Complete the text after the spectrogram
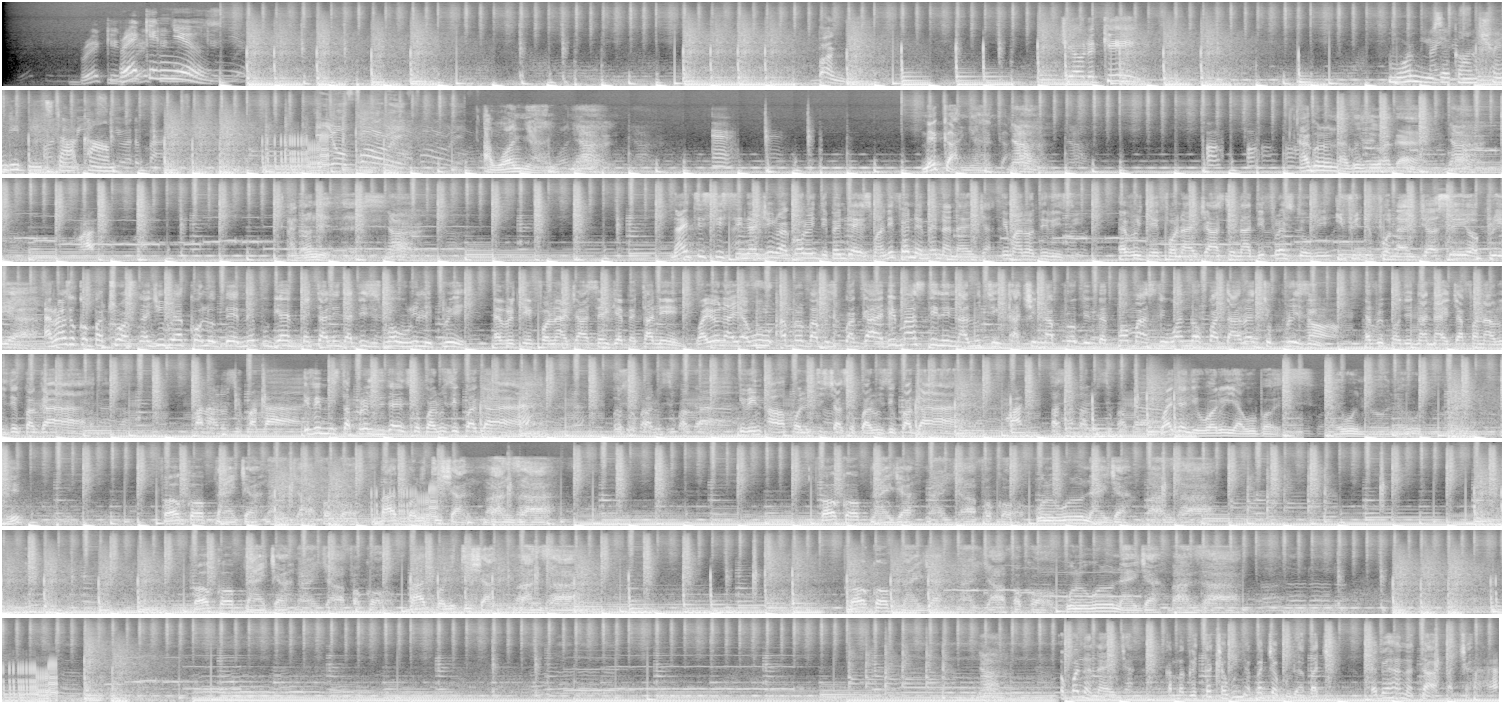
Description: Skilled music singer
